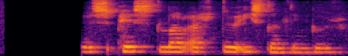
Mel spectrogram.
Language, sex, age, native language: Icelandic, male, 11, Icelandic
